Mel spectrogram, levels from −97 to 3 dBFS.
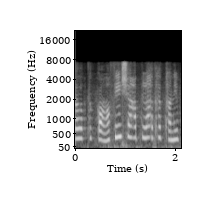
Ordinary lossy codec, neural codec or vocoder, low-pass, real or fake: none; codec, 16 kHz in and 24 kHz out, 0.8 kbps, FocalCodec, streaming, 65536 codes; 7.2 kHz; fake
